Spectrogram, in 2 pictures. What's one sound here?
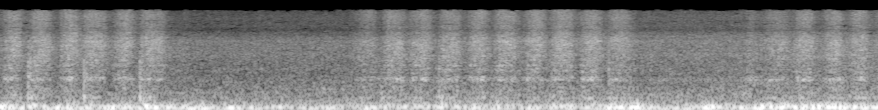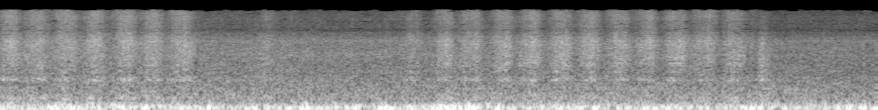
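A metal pot is scrubbed and scraped in a basin of water.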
